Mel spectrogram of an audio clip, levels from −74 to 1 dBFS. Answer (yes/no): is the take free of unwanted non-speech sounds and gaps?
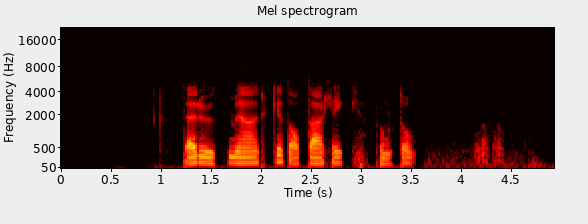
no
